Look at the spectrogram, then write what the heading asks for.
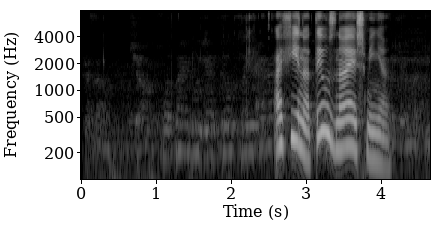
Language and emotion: Russian, neutral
